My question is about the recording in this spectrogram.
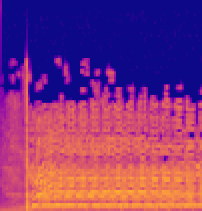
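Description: Women ululating (zaghareet) in welcome: a high, trilling cry that starts abruptly and is held on one steady pitch for about two seconds.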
